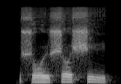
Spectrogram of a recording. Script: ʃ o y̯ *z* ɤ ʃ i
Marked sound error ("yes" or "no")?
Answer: yes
